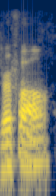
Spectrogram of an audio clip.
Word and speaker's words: Rephoel: brad show and why i made the connection rafael wrote how do you say your name again you got it perfectly that was it we're following my name is rifal i did it right yep yeah this is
